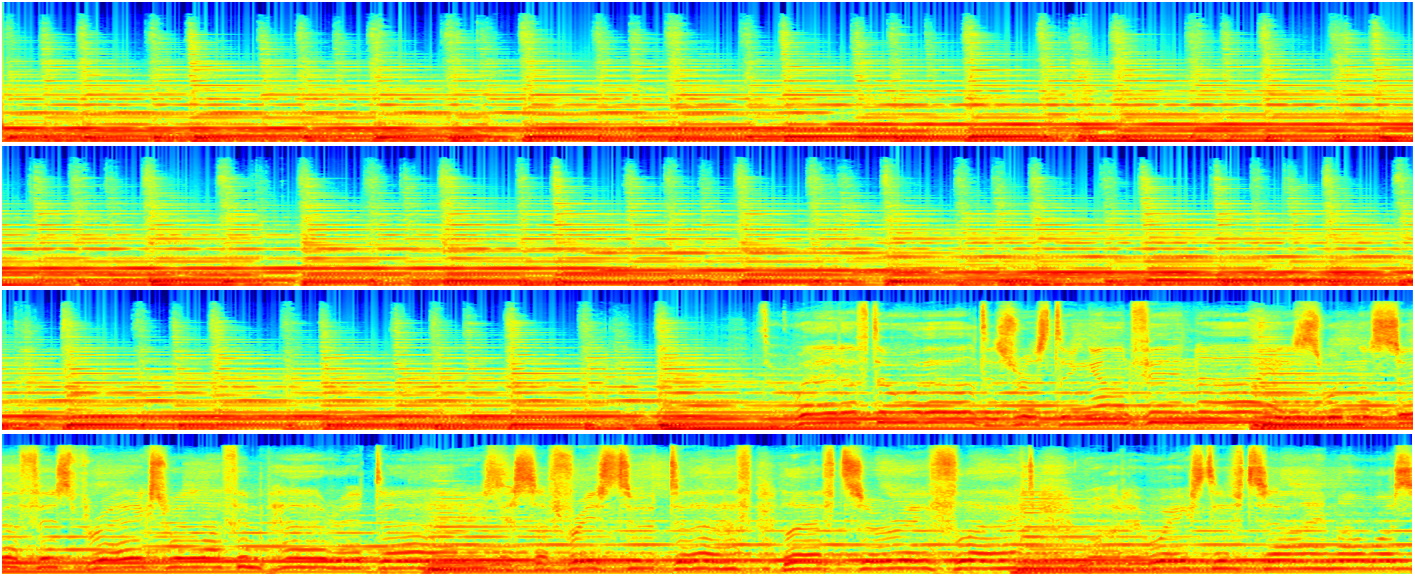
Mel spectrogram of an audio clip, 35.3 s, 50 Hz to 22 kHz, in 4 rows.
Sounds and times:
Music: 0.0s - 35.2s.

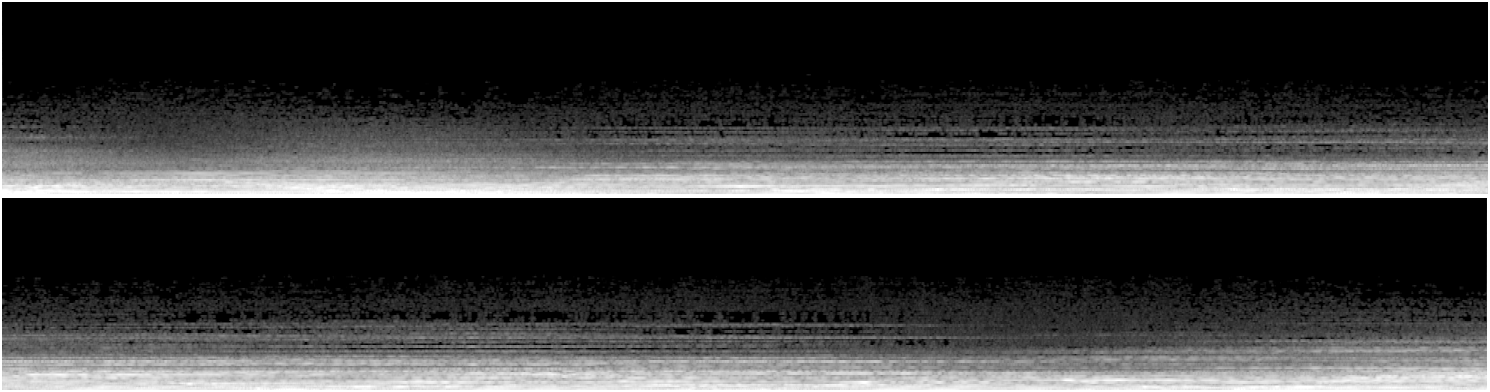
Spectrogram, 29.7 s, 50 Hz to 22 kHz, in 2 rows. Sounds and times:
Music: 0.0s - 29.7s.

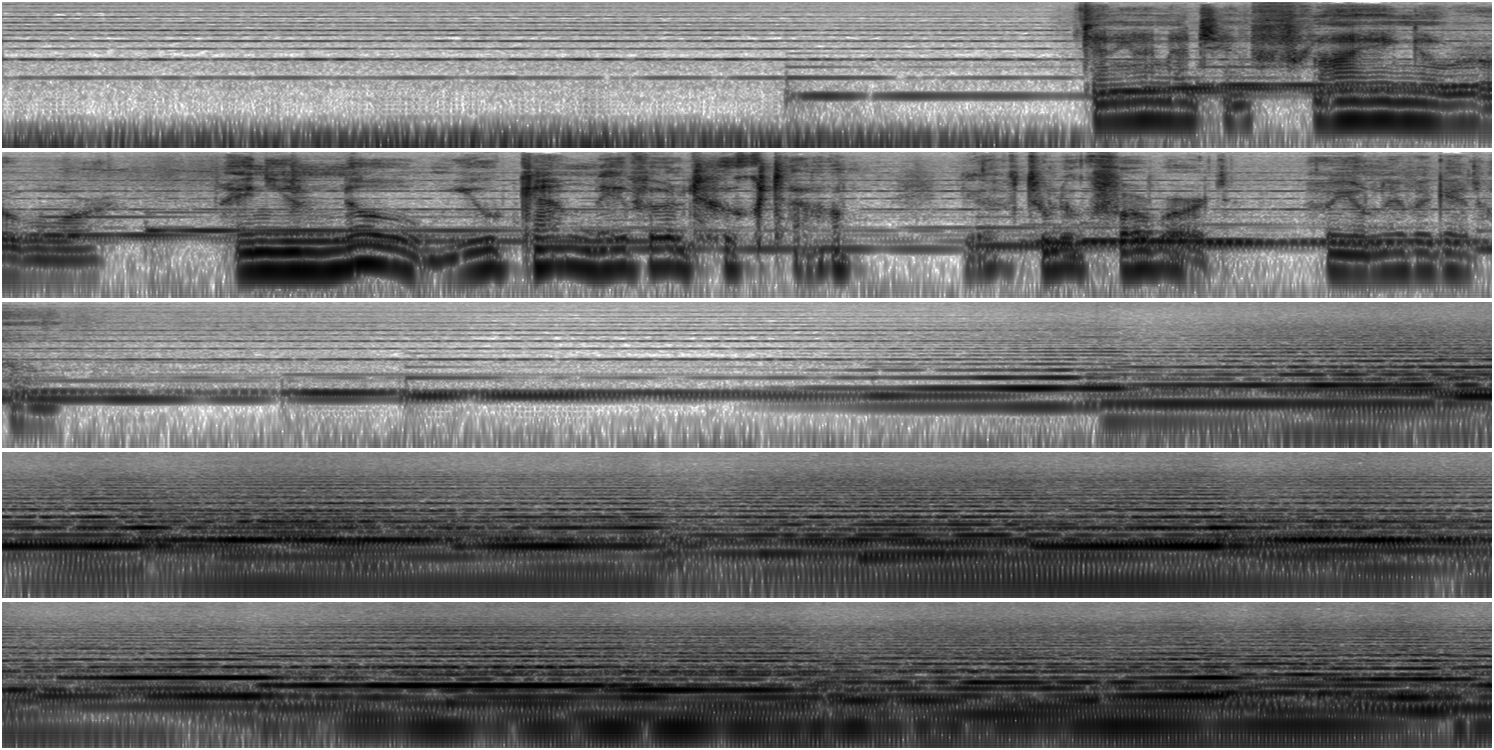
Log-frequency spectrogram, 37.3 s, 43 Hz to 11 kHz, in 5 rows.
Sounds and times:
Music: 0.0s - 37.2s.

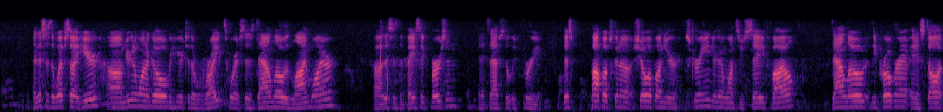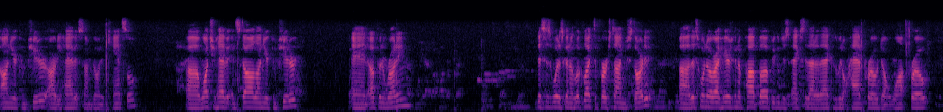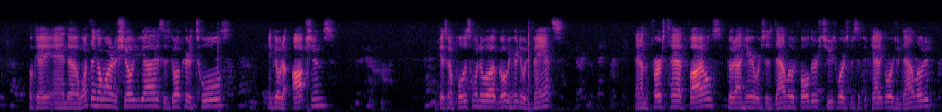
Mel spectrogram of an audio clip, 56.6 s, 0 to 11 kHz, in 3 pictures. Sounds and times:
Speech: 0.0s - 6.8s, 7.5s - 21.7s, 22.4s - 25.0s, 25.8s - 45.6s, 46.2s - 56.5s.

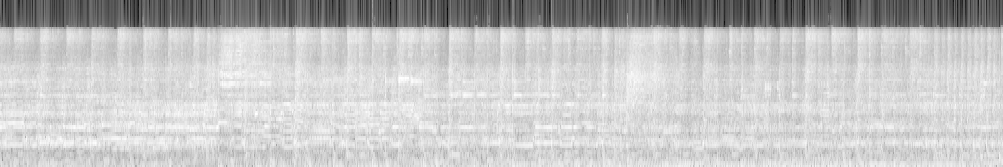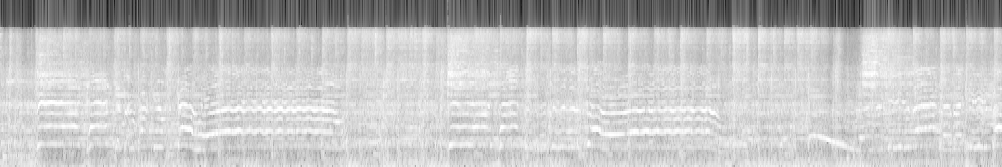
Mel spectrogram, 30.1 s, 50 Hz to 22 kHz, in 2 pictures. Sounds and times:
Drum: 0.0s - 30.0s
Drum kit: 0.0s - 30.0s
Rock and roll: 0.0s - 30.0s.

